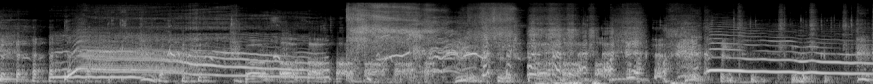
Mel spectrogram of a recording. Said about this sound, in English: Wilhelm scream as he goes.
